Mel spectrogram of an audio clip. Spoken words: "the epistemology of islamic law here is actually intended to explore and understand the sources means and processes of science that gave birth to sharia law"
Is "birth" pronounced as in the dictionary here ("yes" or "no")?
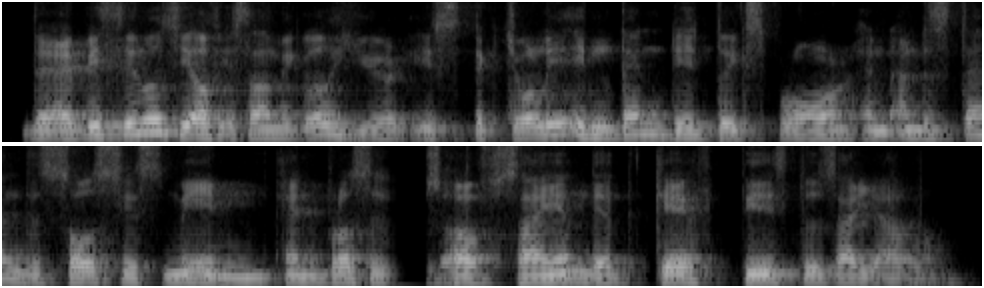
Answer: no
